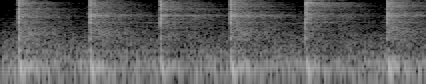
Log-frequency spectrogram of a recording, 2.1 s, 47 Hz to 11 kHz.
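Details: Surgical mallet tapping a 14 mm titanium cage into the L5–S1 disc space during a lumbar fusion revision for non-union, under x-ray guidance: six sharp, evenly spaced metallic taps, about three per second.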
